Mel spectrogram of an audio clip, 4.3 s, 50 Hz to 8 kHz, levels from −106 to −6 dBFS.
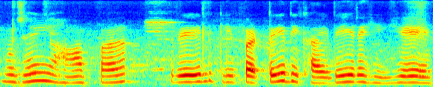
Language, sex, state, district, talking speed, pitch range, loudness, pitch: Hindi, female, Madhya Pradesh, Dhar, 140 wpm, 210-240 Hz, -20 LUFS, 225 Hz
